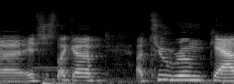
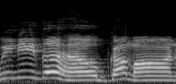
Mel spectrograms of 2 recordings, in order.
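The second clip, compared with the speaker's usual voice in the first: loud, drawn-out, teasing, good-natured holler; 5 semitones higher, 7 dB louder than usual. Voicing a muffled call from inside a building: playful yell. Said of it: "like a playful, like, yell".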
